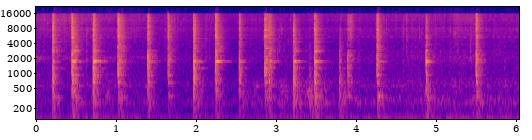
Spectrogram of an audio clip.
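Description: Garlic is stir-fried in a well-used, blackened wok. A metal spatula scrapes and taps in a quick, steady rhythm of about fifteen sharp strokes, close and loud over a soft sizzle, with no speech.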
